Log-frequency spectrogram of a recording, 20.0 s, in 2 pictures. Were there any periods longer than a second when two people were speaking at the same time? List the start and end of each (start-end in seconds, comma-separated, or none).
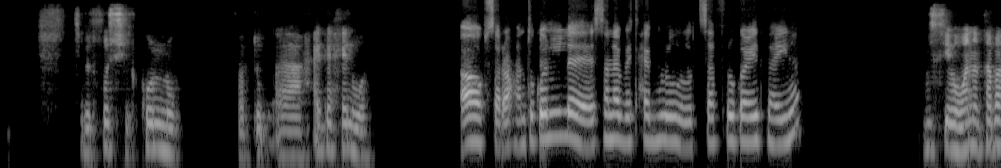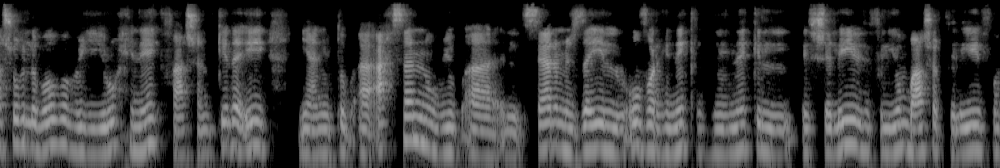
none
